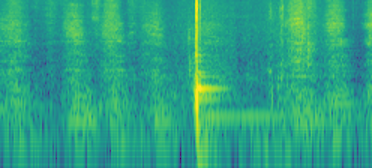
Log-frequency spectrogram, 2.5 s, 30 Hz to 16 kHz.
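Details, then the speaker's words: Logosol PH260 being turned slowly by hand during a strip-down: soft repeating rubbing swishes and one sharp click from internal parts rubbing, which left a heat spot; loose nuts were found nearby. "this wasn't making a noise but something's rubbing over there we need to check that out otherwise we'll have something overheating or worse"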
